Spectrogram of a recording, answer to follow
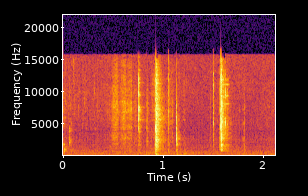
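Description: Two sharp clicks from a stainless electric kettle, about a second apart: the lid snapping shut and the switch clicking on to heat water for tea.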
